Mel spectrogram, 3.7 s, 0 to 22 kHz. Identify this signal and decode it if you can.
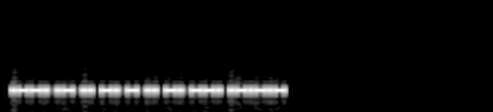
Morse code, heard as a keyed tone, about 50 wpm, 700 Hz. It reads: PAINTING.
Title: Sentences from Top 1000 Words - Review Part 6 - 50wpm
